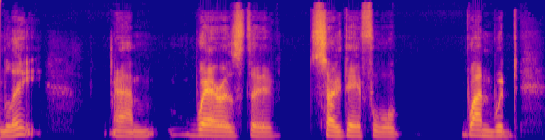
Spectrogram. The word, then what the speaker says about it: Lee: names of common origin, but often the Lee pronunciation, which is used in Korean or in Cantonese, right, is something that's well established. And it's, of course, always convenient because it's exactly the same as the English surname Lee.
